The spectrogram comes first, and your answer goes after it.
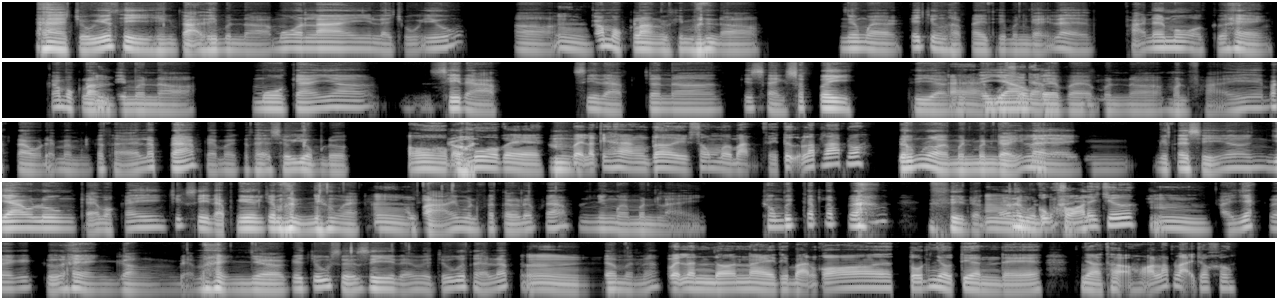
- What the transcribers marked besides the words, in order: tapping; laughing while speaking: "Rồi"; laughing while speaking: "mình nhưng mà"; laughing while speaking: "ráp. Thì"; laughing while speaking: "mà"
- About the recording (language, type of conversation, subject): Vietnamese, podcast, Bạn có thể chia sẻ một trải nghiệm mua sắm trực tuyến đáng nhớ của mình không?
